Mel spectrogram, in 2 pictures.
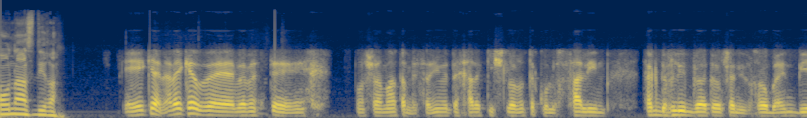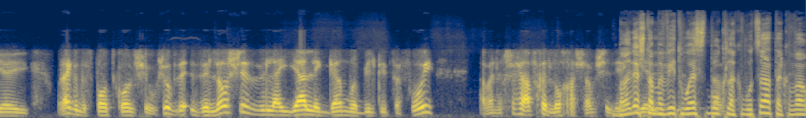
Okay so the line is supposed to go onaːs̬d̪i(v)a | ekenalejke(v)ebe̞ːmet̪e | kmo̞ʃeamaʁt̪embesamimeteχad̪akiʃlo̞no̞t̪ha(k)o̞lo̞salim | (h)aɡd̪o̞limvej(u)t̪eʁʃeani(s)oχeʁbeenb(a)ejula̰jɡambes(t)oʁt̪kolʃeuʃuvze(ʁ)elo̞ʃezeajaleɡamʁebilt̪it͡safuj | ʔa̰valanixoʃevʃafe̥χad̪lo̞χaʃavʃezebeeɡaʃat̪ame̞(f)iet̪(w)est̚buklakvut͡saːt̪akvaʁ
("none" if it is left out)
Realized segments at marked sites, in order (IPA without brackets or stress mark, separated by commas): ʁ, z, k, h, o, z, i, p, z, v, w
